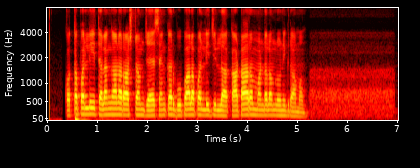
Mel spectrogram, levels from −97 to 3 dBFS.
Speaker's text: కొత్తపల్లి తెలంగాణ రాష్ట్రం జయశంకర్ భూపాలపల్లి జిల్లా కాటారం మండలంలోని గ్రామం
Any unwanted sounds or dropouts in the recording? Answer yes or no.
no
